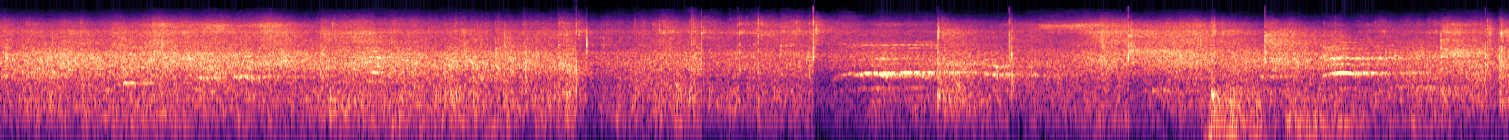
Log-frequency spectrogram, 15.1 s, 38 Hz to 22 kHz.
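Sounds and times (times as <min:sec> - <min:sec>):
arena noise: 0:00.0 - 0:15.0
sticks and puck clicking on ice: 0:04.4 - 0:08.5, 0:11.0 - 0:12.0, 0:14.3 - 0:15.0
person shouting: 0:13.2 - 0:14.3.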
